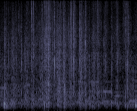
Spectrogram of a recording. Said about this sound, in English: Paper towels. They can be chucked. Put them over there.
